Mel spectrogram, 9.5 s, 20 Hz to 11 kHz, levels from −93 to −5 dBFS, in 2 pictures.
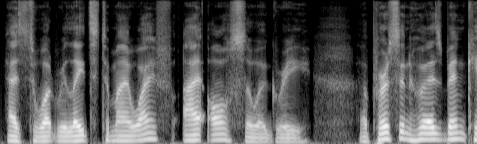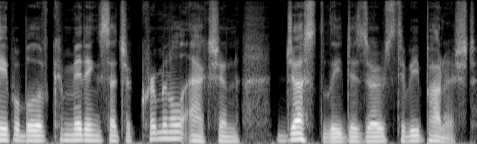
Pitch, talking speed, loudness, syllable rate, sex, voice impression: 110 Hz, 170 wpm, -19 LUFS, 5.2 syllables/s, male, very masculine, very adult-like, slightly old, very thick, tensed, very powerful, slightly dark, slightly soft, very clear, fluent, very cool, intellectual, slightly refreshing, sincere, very calm, very mature, very friendly, reassuring, unique, slightly elegant, very wild, sweet, lively, kind, slightly intense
